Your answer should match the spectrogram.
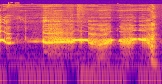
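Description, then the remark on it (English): A loud, high-pitched scream of agonizing pain from inside, behind a shut door, held for about three seconds with a wavering, strained pitch before it breaks and drops away at the end. “Okay, so you're going to hear a scream of agonizing pain inside.”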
